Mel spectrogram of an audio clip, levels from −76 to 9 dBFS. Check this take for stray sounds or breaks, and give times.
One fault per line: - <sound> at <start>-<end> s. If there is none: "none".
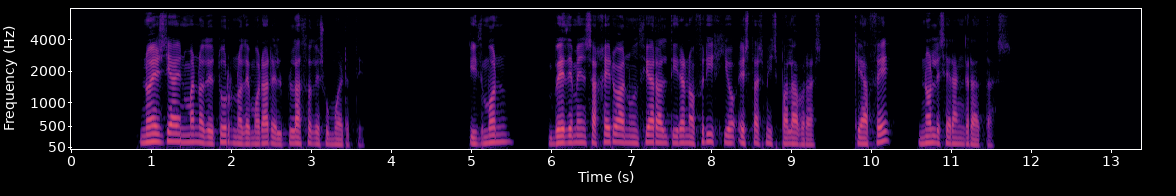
none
